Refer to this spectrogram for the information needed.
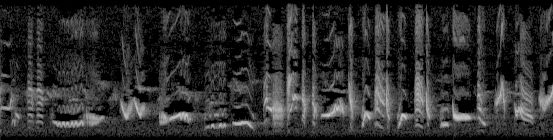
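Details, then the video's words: Close recording of a male garden warbler singing hidden in a bush, microphones two meters beneath him: a continuous, mellow, rapid warble of rising and falling phrases with no pauses. "This garden warbler song (Silvia borin) sounds great!"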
